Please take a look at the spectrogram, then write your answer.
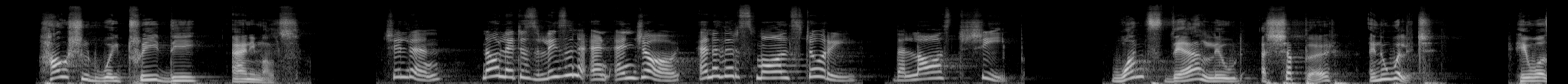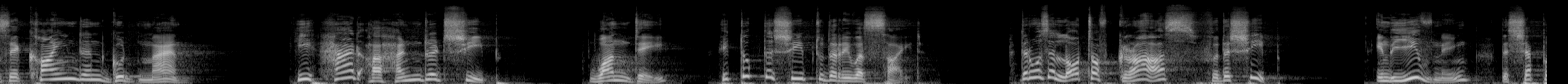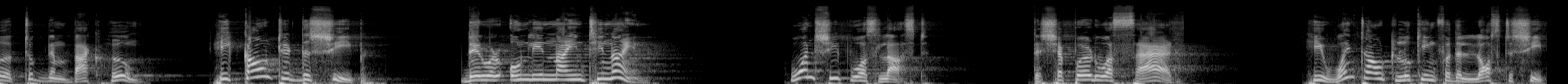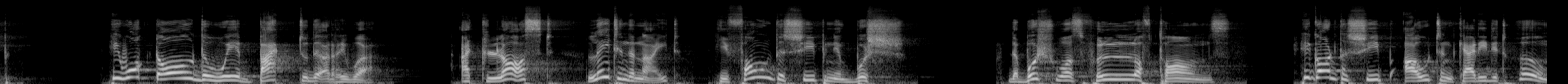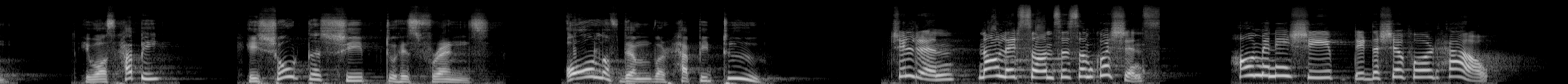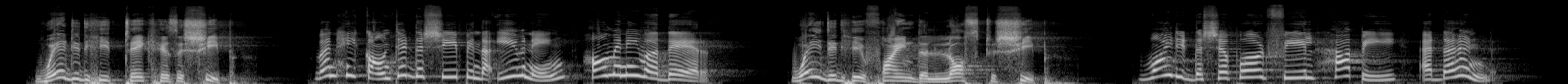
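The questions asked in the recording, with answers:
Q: How many sheep did the shepherd have?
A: 100

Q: Where did he take his sheep?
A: To the riverside

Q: When he counted the sheep in the evening, how many were there?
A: 99

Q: Where did he find the lost sheep?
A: In a thorny bush

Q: Why did the shepherd feel happy at the end?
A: He found the lost sheep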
